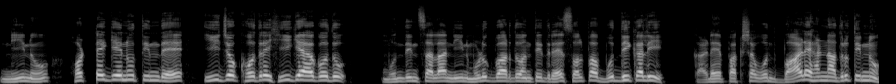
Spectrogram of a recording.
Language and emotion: Kannada, angry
